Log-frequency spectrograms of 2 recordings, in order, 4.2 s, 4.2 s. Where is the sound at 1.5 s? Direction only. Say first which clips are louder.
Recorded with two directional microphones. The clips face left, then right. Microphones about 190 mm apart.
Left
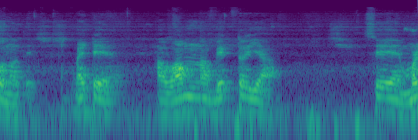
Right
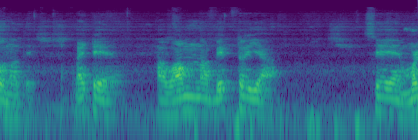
Even; 20° right (ahead or behind).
